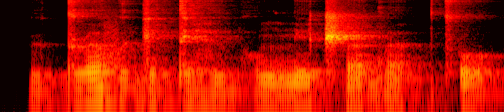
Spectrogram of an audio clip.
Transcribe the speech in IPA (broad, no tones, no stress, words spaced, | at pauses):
ʉɡdɹɐfɨɡ eɡde ɦɨbʱoŋ ne t͡ʃʼɐɡwɐ | t͡sʼo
